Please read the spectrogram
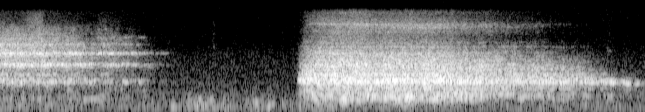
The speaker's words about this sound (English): So three deep breaths. First breath, just pay attention to your breathing.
